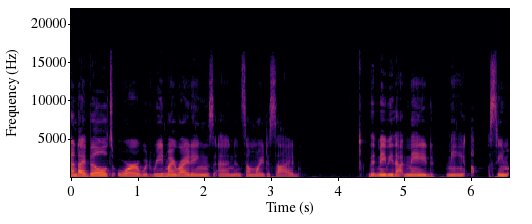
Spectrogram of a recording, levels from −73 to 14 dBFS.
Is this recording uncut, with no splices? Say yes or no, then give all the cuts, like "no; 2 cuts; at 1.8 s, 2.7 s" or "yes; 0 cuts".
yes; 0 cuts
